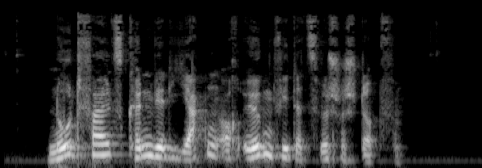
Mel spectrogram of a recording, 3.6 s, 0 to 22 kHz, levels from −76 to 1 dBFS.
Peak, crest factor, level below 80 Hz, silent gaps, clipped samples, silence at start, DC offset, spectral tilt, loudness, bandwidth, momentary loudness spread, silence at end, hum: 0 dBFS; 18 dB; -58 dBFS; none; under 0.1%; 0.35 s; under 0.1%; -5 dB/octave; -17 LUFS; 16.5 kHz; 10 LU; 0.65 s; none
